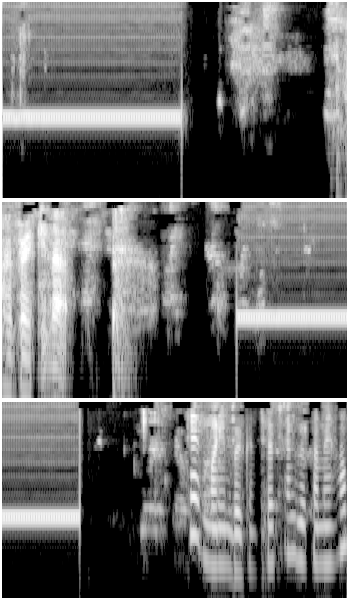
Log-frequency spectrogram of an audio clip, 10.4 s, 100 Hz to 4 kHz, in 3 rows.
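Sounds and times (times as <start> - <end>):
telephone line tone while a call is being transferred: 0.0 - 1.8, 5.8 - 7.7
speech: 3.4 - 4.5, 8.9 - 10.3.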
